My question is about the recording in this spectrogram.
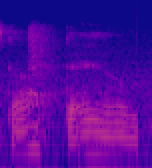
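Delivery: mourning a dead character, voice sinking away; grieving. Real, not acted. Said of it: "Crying over a fictional character".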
